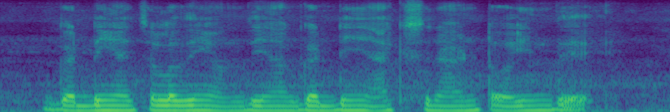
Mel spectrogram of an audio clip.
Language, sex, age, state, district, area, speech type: Dogri, male, 18-30, Jammu and Kashmir, Kathua, rural, spontaneous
